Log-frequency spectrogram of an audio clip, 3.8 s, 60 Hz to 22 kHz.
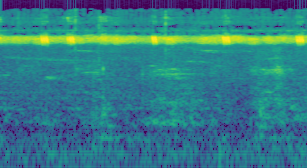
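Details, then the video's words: Crickets at dawn, around 6:30 am, at the start of the Parasnath hill trek in Jharkhand, India: a steady, unbroken high-pitched ringing trill runs throughout, with faint rustling and low background murmur beneath. "পাচ্ছেন ঝিঝি পোকার আওয়াজ।"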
